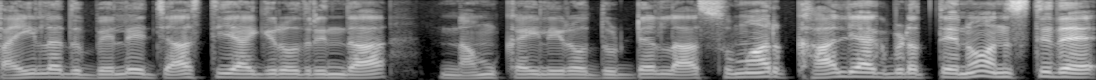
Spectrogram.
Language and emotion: Kannada, fearful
